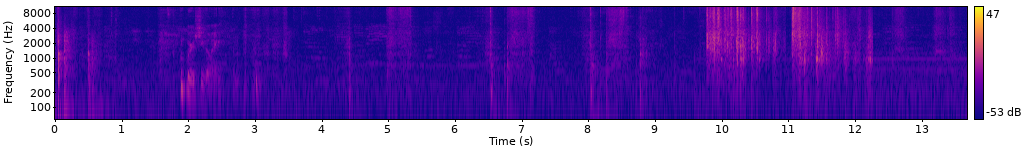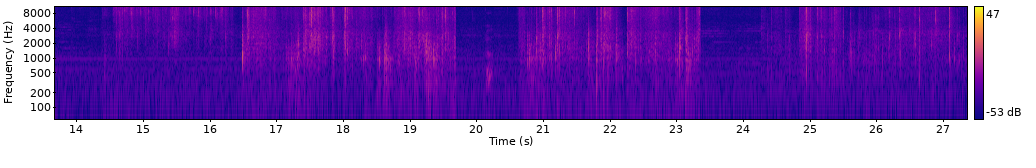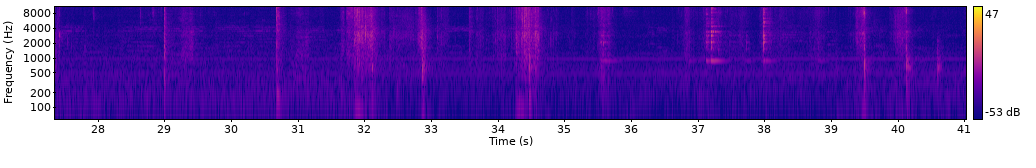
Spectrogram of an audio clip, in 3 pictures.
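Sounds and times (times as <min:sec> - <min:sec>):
faint music: 0:00.0 - 0:41.0
dishes and utensils clinking: 0:36.8 - 0:39.0.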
